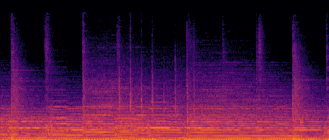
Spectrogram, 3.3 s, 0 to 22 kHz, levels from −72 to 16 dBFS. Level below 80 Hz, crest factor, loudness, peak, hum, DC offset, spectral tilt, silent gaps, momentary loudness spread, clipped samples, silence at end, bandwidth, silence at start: -18 dBFS; 10 dB; -11 LUFS; -2 dBFS; none; under 0.1%; -5 dB/octave; none; 2 LU; under 0.1%; 0 s; 17.5 kHz; 0 s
